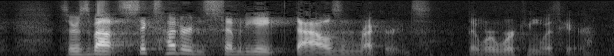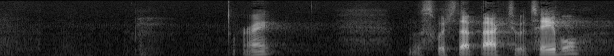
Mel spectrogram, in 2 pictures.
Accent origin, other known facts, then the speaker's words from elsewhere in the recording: California, United States; I grew up in California, and I remember Sunday papers as a kid that were like this thick.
